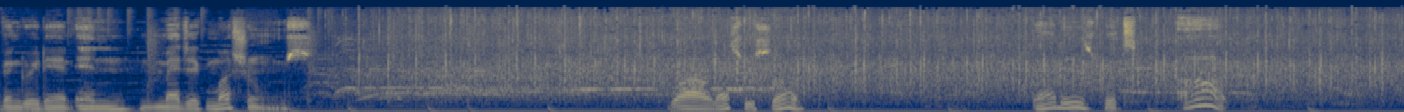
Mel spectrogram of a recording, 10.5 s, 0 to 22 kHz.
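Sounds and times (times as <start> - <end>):
speech: 0.0 - 2.6, 5.0 - 6.2, 7.8 - 9.4
group applause: 2.4 - 10.5.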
